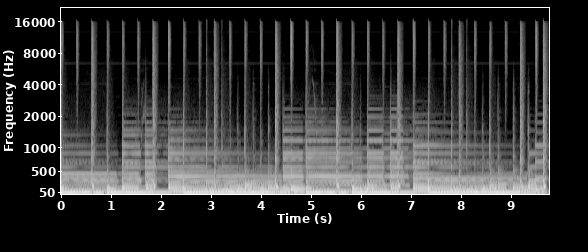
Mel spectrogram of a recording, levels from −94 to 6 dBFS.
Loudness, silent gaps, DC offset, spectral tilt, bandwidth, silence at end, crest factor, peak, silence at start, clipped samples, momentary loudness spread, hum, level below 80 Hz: -15 LUFS; none; under 0.1%; -6.5 dB/octave; 16 kHz; 0 s; 10 dB; -2 dBFS; 0 s; under 0.1%; 2 LU; none; -12 dBFS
